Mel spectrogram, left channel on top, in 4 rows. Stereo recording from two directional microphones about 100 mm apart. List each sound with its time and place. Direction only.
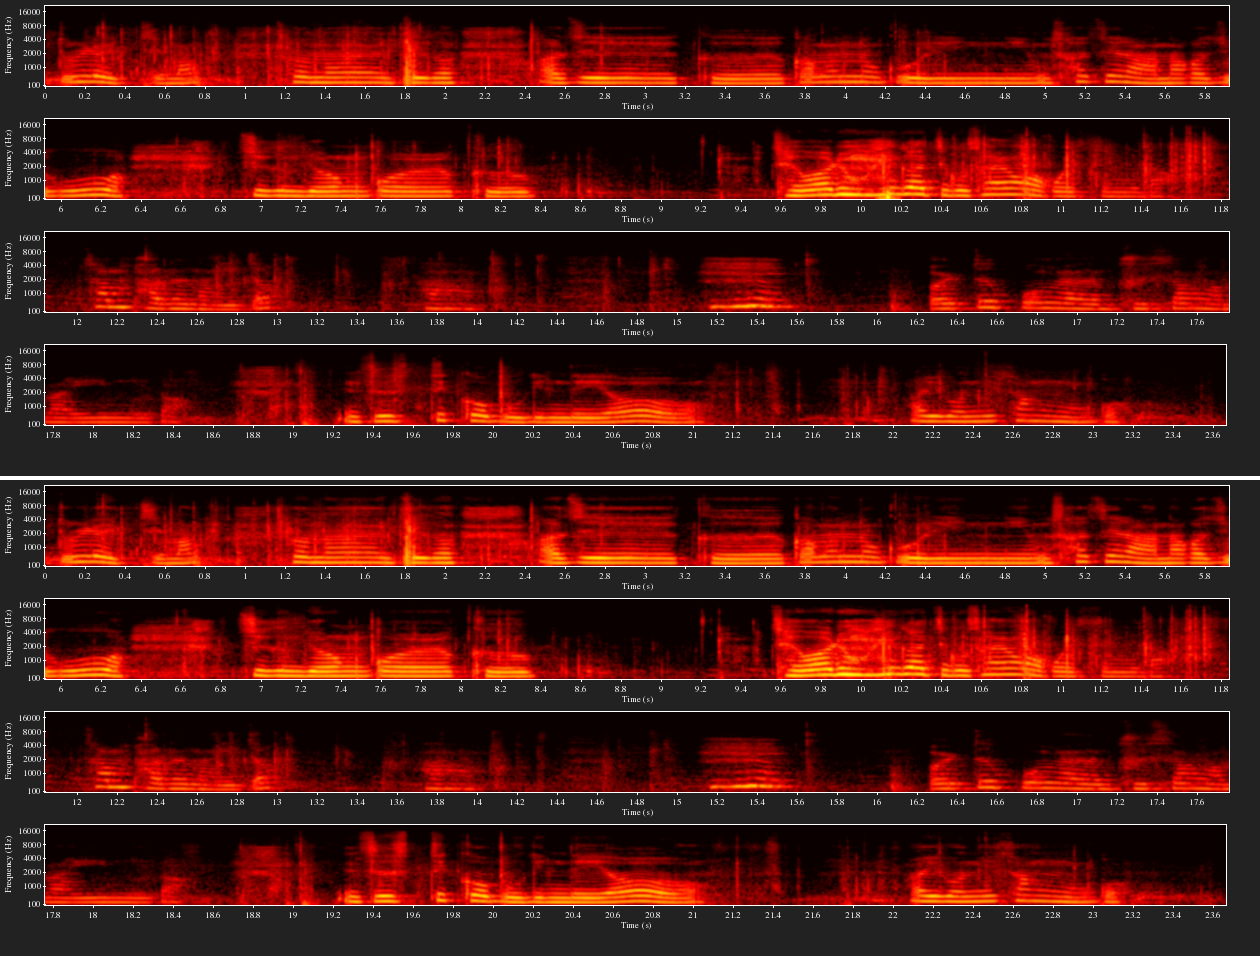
0.0 s a sound: 10° right (ahead or behind)
0.6 s speech: 25° right (ahead or behind)
1.9 s speech: 30° right (ahead or behind)
9.2 s speech: 25° right (ahead or behind); by 10.9 s 5° right (ahead or behind)
10.9 s speech: 15° right (ahead or behind)
11.5 s a sound: centre (ahead or behind)
12.3 s speech: 5° right (ahead or behind)
15.1 s speech: 20° left (ahead or behind)
17.4 s speech: centre (ahead or behind)
18.3 s speech: 25° right (ahead or behind); by 23.1 s 45° right (ahead or behind)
